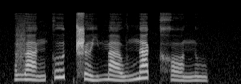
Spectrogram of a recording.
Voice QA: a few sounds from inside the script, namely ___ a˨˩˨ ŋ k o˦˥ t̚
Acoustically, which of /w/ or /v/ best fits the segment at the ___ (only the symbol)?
v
